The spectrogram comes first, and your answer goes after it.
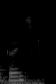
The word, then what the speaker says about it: Glinski: what they do we have the wonderful golinski here am i pronouncing it right yes it's perfect i've pronounced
